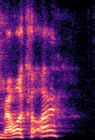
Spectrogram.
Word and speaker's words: Malachi: I'm going to Malik I think it's Malachi. It's spelt a bit different.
